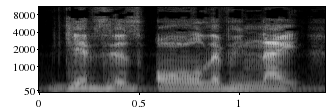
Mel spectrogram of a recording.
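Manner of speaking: low, dull mock quote of the claim; mocking fan imitation. Host parroting a LeBron fan's claim, low mocking imitation.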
